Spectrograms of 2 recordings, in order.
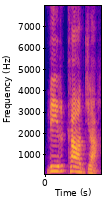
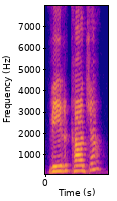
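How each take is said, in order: First: "Virkaja" slowly, sounded out, falling at the end; careful, drawn-out attempt at the name "Virkaja"; careful pronunciation. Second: "Virkaja?" slow, high and rising at the end; slow, unsure check on "Virkaja?", pitch going up; questioning pronunciation. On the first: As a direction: sound out "Virkaja" slowly and loudly, ending on a fall. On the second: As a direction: try "Virkaja?" as a question, lifting the last syllable. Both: Shown as a demonstration. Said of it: "Am I pronouncing that right?".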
